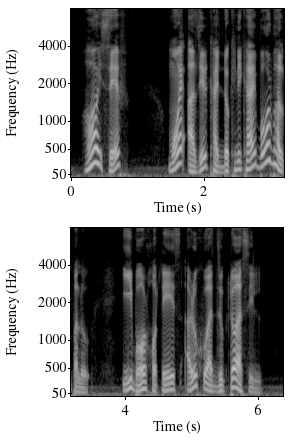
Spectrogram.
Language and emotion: Assamese, happy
